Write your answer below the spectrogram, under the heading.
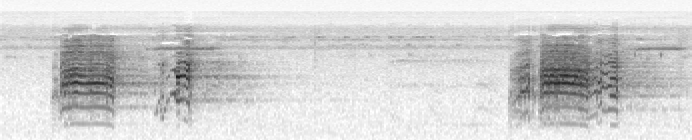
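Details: Red-and-green macaw giving two loud, harsh, raspy squawks about four seconds apart, each about a second long with a short rough tail note; quiet between calls.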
